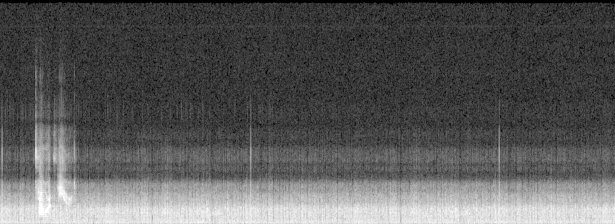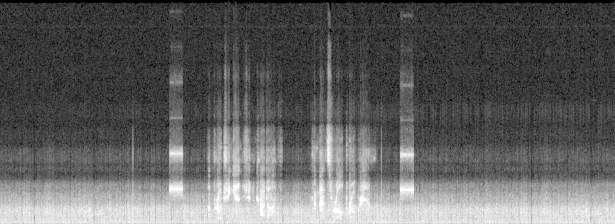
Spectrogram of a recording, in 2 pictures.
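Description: Rocket engines roar steadily.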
